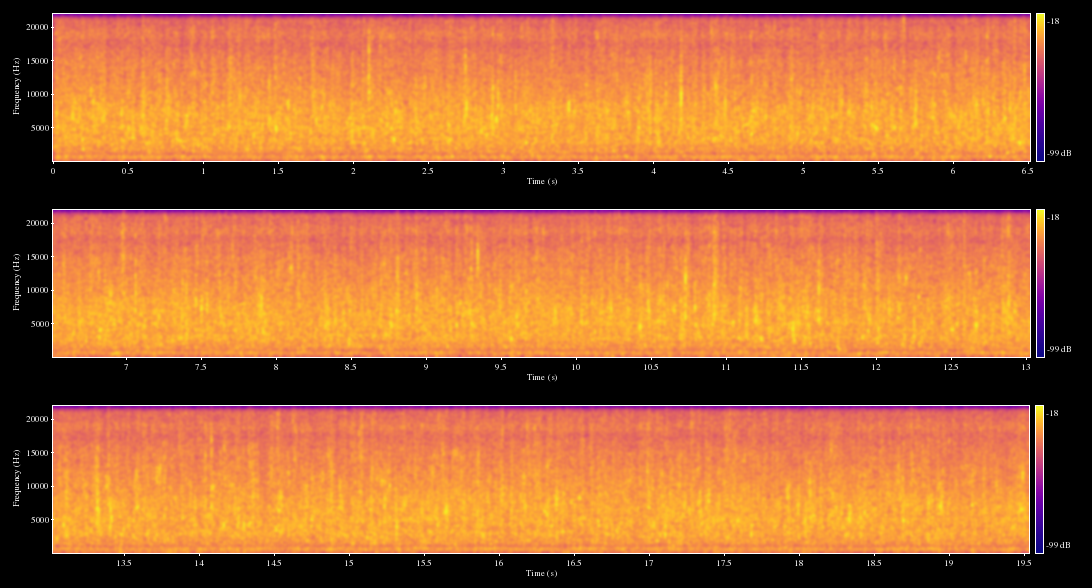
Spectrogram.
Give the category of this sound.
Sound effects > Natural elements and explosions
